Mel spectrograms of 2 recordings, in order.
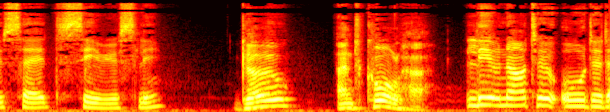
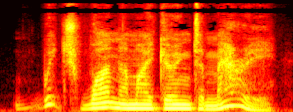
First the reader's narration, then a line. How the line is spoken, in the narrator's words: Claudio asked nervously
